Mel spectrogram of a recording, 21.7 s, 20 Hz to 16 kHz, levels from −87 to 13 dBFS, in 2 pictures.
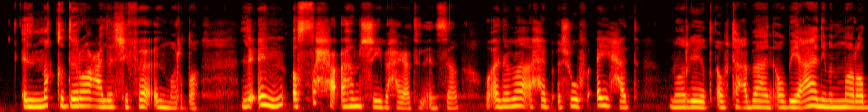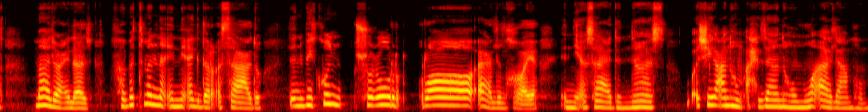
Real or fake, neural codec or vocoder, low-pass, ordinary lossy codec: real; none; 14.4 kHz; none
